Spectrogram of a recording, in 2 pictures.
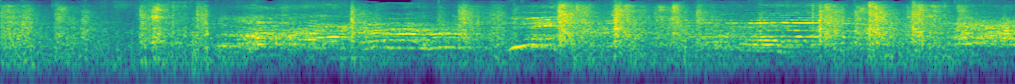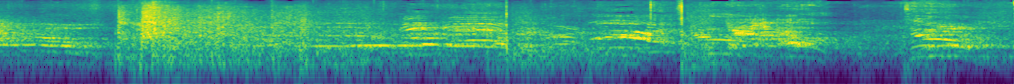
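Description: Wrestlers' bodies slamming onto a wrestling ring's canvas mat, with several heavy thuds and the biggest one about halfway through as a wrestler is taken down for a pin. Voices shouting and chattering in a hall run throughout.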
